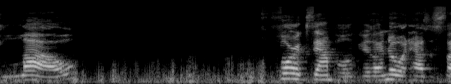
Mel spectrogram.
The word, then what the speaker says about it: Laos: I mean, I complain about the French silent letters, like Lao. You know that it's not Laos. That S is a silent S, and apparently the reason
